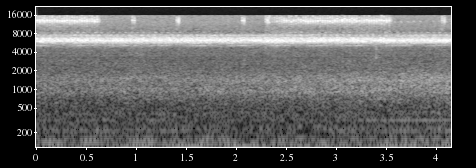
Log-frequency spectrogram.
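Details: Short-winged meadow katydid singing, a sustained shrill buzz with short higher pulses, partly masked by a loud wavering low hum throughout.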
